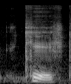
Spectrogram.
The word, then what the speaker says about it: Kish: This word Cis, really, in the Old Testament is pronounced Kish, K-I-S-H. This is the Greek form of the Hebrew word Kish, and it really should be Kish.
